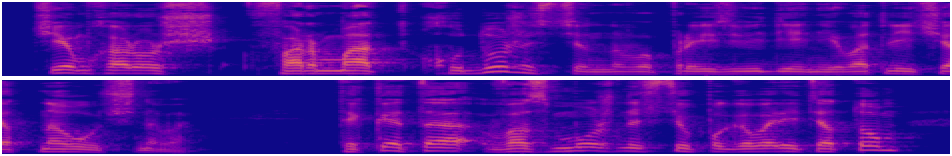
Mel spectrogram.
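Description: A man narrating an audiobook in a lively, expressive reading voice. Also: mid-range voice.

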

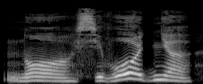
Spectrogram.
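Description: A woman voicing a grim, shaken nobleman with a hoarse, rasping voice, speaking in slow, halting phrases for an audiobook. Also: fairly low pitch, no echo, clean studio sound, voice pushed down. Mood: grave. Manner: halting, heavy delivery. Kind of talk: audiobook character voice.

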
